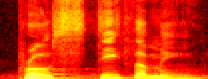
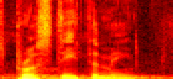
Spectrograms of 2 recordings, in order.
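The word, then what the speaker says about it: προστίθημι: Prostethemi, that's what it is, prostethemi.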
